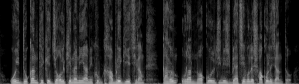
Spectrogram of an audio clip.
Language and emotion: Bengali, fearful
